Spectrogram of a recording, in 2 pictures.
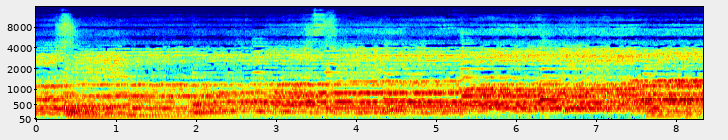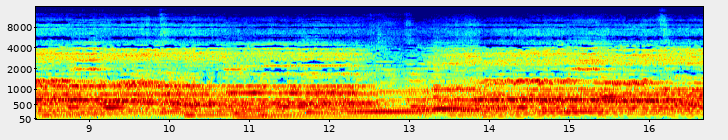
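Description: Mixed choir of women's and men's voices singing held chords in a reverberant hall, with piano accompaniment, growing a little fuller about halfway through.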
